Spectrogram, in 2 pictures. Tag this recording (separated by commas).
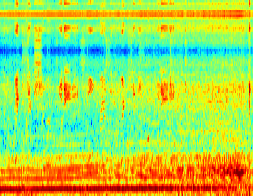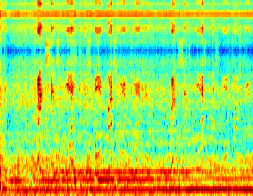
Car passing by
